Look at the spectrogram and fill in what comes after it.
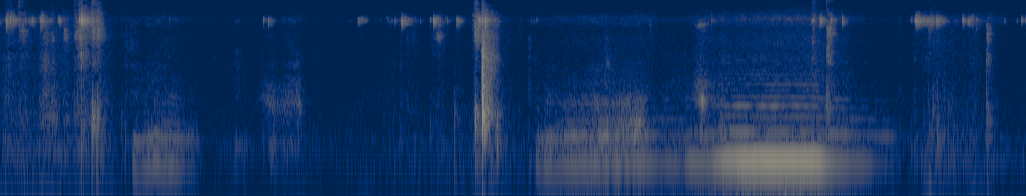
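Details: Kitten guarding his toy against a person trying to take it: after scattered clicks and rustles, a long, steady, deep growl rises and holds for several seconds before breaking off.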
